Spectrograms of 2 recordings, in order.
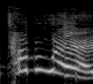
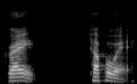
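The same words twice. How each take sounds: First: Very high squeal of mock delight; over-the-top excited. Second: Unimpressed. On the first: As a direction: imitate someone thrilled beyond reason. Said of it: "he was excited". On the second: Retold or imitated. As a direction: imitate a partner who couldn't care less. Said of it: "can you just get real excited for me".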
